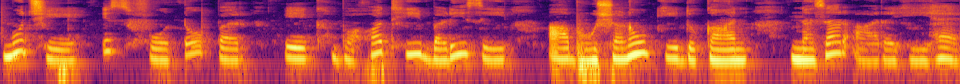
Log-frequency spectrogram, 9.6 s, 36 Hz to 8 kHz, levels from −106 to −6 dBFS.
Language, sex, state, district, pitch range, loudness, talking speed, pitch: Hindi, female, Madhya Pradesh, Katni, 170-225 Hz, -18 LUFS, 100 wpm, 185 Hz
